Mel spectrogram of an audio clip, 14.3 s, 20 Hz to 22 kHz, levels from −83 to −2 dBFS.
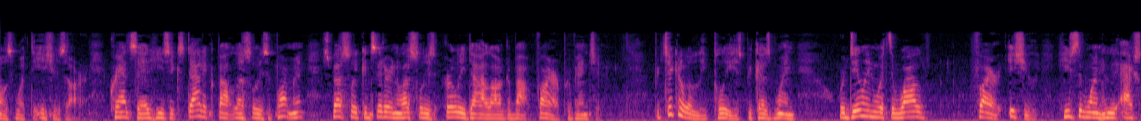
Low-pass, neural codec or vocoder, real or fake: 7.2 kHz; none; real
